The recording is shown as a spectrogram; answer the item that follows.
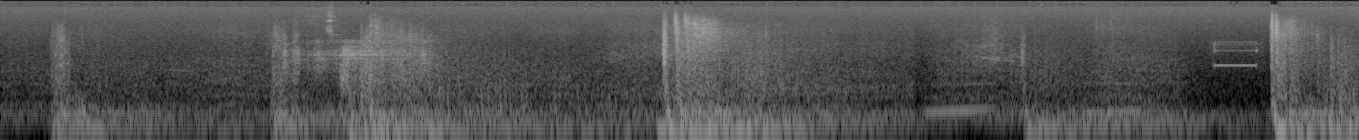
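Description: Cannon rounds fired in a video game: several loud, booming blasts spaced a few seconds apart, each with a sharp crack and a long rumbling tail, plus a brief electronic beep near the end, with no speech.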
